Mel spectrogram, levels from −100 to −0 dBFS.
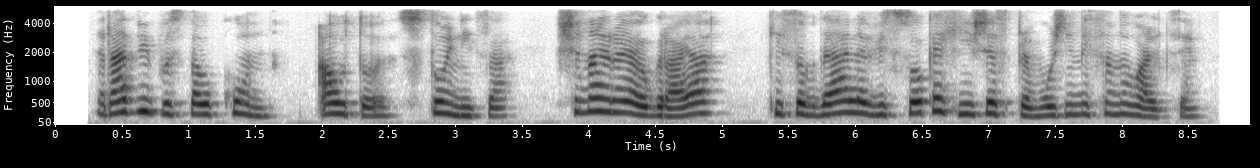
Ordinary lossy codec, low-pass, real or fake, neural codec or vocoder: none; 5.4 kHz; fake; codec, 16 kHz, 6 kbps, DAC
